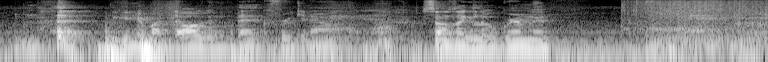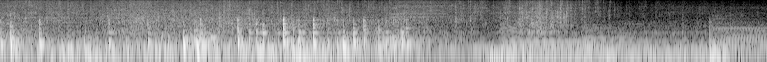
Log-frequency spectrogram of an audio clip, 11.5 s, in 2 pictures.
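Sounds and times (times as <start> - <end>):
speech: 0.4 - 5.0
pasta water poured into sink strainer: 4.7 - 10.4.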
